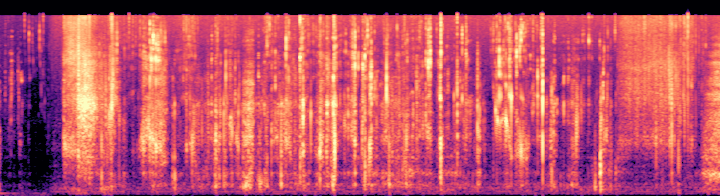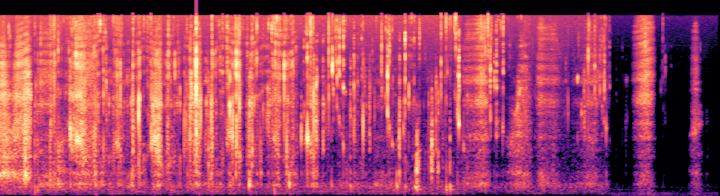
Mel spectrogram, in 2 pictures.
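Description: Close-miked biting and chewing of a fruit sandwich of soft white bread, whipped cream and strawberries, a dense run of crunching and chewing noises starting about a second in and easing off near the end. The fruit inside is still partly frozen.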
